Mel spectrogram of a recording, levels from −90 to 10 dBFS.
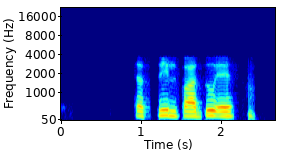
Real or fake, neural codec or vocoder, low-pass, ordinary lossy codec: fake; codec, 16 kHz, 0.8 kbps, ZipCodec; 3.6 kHz; AAC, 32 kbps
